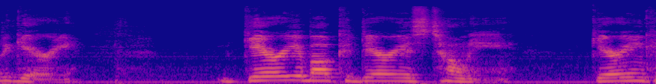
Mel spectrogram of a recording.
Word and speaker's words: Toney: Toney, yeah.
